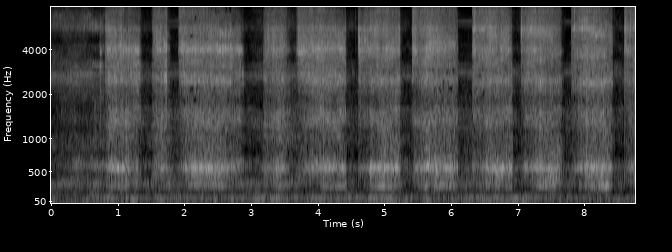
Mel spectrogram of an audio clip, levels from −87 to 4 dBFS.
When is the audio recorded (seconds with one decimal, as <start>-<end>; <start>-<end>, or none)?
1.6-2.7; 5.7-6.5; 7.7-8.3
